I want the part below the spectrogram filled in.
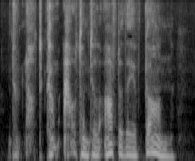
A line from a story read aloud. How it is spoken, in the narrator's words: I whispered to Miranda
